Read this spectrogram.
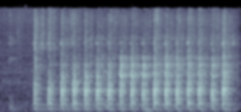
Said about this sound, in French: Mais qui c'est qui frappe en plein milieu de la nuit comme ça?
